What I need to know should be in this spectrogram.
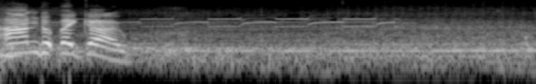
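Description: A level crossing alarm sounds in a repeating two-tone pattern.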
